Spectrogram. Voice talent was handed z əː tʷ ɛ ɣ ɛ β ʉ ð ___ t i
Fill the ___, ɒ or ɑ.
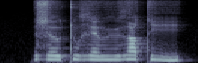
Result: ɑ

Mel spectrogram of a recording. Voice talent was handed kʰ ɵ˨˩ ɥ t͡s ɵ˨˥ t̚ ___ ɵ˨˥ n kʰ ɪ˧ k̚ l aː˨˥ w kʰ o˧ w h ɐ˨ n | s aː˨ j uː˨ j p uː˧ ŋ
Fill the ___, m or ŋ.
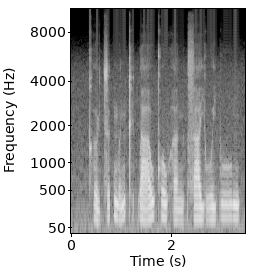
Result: m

